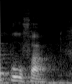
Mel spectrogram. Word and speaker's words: PUFA: तो पूफा शॉर्टकट में हो गया, PUFA, इसको शॉर्टकट में पढ़ेंगे पूफा।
